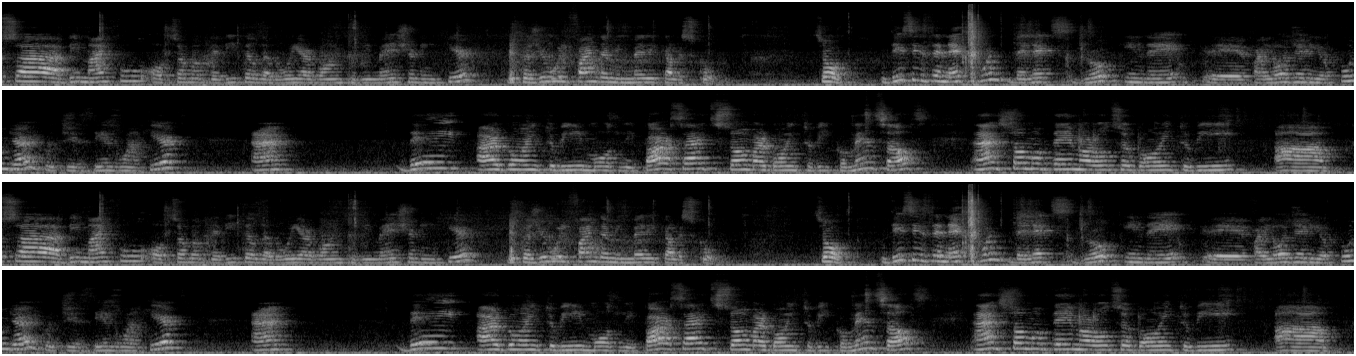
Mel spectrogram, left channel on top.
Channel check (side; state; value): both; normal; correlation 0.76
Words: be mindful of some of the details that we are going to be mentioning here because you will find them in medical school. So this is the next one, the next group in the phylogeny of fungi, which is this one here. And they are going to be mostly parasites, some are going to be commensals, and some of them are also going to be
